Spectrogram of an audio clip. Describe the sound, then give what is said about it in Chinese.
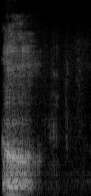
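A single short burst of low, rough purring from six kittens rumbles loudly for about half a second, then quickly fades to near silence. “六只猫咪仔呼噜噜。”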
